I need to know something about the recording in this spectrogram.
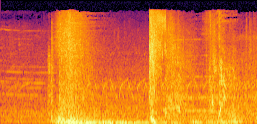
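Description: A loud whoosh of rushing air sweeps past as a figure swings between buildings.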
